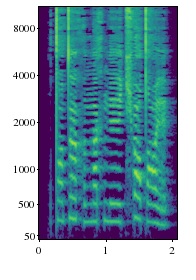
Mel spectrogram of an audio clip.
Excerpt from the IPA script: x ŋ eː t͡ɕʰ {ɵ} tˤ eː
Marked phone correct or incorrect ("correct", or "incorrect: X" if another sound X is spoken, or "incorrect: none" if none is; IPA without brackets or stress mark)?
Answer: correct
